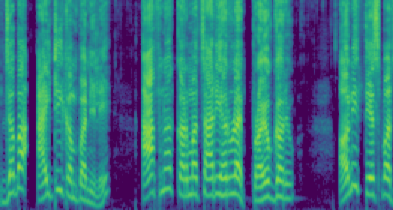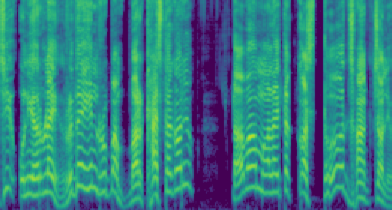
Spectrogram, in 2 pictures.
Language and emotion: Nepali, angry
